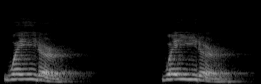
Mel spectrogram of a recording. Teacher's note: O T aqui tem som de R porque está entre duas vogais.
